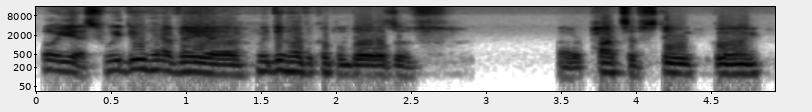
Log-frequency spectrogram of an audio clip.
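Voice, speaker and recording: A man's voice: mid-range voice, moderate pace, dark tone, close to an everyday voice, rough recording. A man voicing a grudging male tavern server in a tabletop game, with fumbling words. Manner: begrudging, fumbling with filler words.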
